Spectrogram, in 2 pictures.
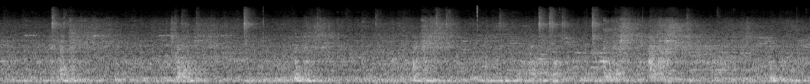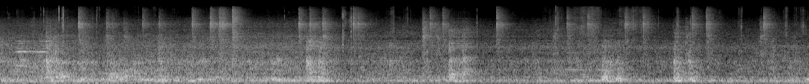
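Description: Train wheels clatter and click over rail joints and points.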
